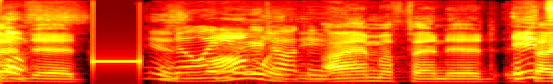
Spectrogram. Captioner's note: beep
